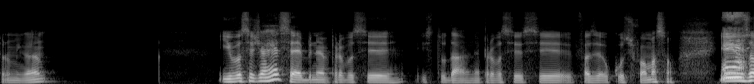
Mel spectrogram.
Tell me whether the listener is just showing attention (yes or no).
no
